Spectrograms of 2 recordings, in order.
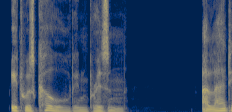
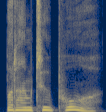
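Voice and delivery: put-on young boy voice; 9 semitones higher than usual. Boy Aladdin voiced in story.

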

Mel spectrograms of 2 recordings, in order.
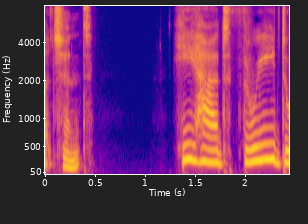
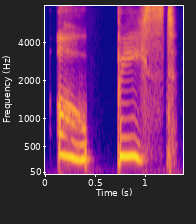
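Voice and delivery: put-on high, pleading young woman; pleading girl voice; 9 semitones higher than usual. A narrator's reading. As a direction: beg him, pitched high. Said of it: "she said".

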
